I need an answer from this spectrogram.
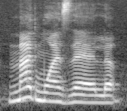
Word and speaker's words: mademoiselle: OI se prononce OA, mademoiselle.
